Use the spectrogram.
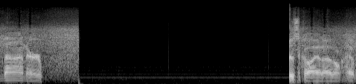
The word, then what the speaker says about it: niner: read the phonetic thing it says to pronounce it tree in five and niner just glad i don't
